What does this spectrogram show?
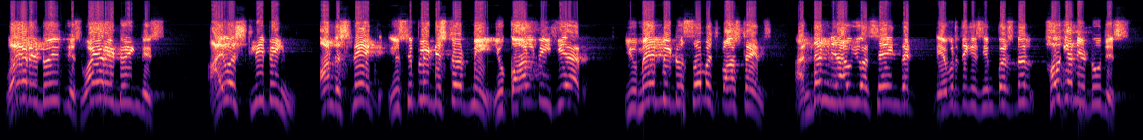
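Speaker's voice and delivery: high, loud, acted angry rebuke; angry scolding. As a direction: scold him in outrage, pitched high. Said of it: "very angry".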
